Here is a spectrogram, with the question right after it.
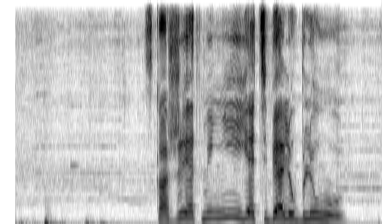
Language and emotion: Russian, angry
